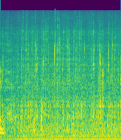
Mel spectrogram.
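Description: Pot of sauce simmering on a butane camp stove: a steady bubbling hiss with faint small clicks as cooked penne is tipped in from a plastic tub with tongs.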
